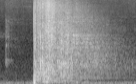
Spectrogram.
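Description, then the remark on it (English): A single loud shotgun blast cracks out after a moment of near silence, then its broad, rumbling tail slowly fades away. No one speaks. “You're like freaking doing like skeet shooting or something.”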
